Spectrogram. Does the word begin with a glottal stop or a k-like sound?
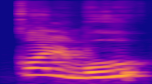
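k-like sound. It starts with a k-like consonant, Gulf-style.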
